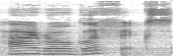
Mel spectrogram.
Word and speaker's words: hieroglyphics: They're called hieroglyphics, a word that is pronounced hieroglyphics and doesn't rhyme with anything.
